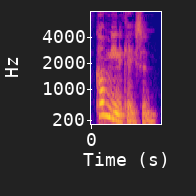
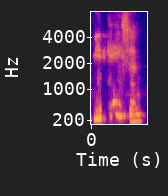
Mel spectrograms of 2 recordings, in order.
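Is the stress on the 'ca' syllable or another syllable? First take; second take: another syllable; ca syllable. First: The stress falls on a different syllable. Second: The stress falls on the 'ca' syllable. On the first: The speaker calls it wrong. "it can sound quite strange" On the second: The speaker calls it right. "You can tell my eyebrows go up on the stress syllable"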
